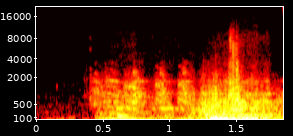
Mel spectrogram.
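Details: Nissan NP300 with hard starting and no tachometer reading, after replacing the crankshaft position sensor: brief crank, engine catches within a second and revs up cleanly; starts normally, tach now reads.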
